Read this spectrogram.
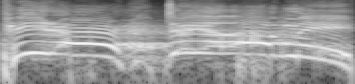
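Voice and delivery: high, impassioned call across a table; crying out. Acted. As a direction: cry it out at preaching pitch. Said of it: "he cries out".

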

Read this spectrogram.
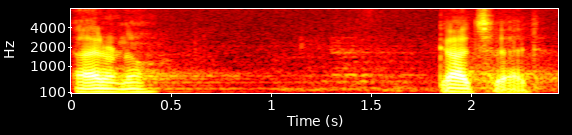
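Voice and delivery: low, quiet mock-sheepish mumble; small, halting admission with nothing to back it; sheepish non-answer. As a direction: imitate a lame answer, softly and low. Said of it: "he has this very sophisticated response".

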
